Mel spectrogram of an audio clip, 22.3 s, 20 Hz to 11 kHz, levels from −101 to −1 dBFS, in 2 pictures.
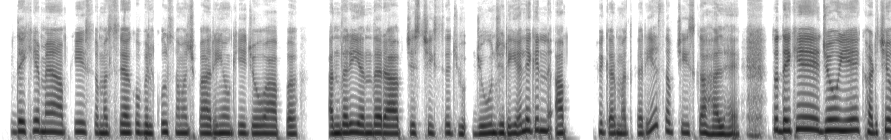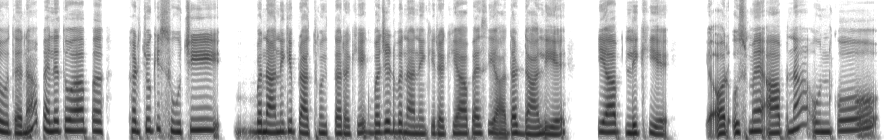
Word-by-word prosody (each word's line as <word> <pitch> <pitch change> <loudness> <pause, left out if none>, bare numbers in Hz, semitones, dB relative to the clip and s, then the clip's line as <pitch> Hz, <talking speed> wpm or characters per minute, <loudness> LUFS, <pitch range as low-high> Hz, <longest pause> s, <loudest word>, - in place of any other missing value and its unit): देखिए, 235 +2 +1
मैं 220 0 +2
आपकी 215 +1 -2
इस 210 - -6
समस्या 195 +1 0
को 205 +1 -3
बिल्कुल 195 +3 +1
समझ 195 -1 -2
पा 190 -1 -1
रही 190 +1 +1
हूँ 195 0 +3
कि 190 0 -3
जो 180 0 -1
आप 180 -1 -2 0.5
अंदर 190 +2 +5
ही 210 -1 +4
अंदर 190 0 +3
आप 180 -1 +2
जिस 195 -2 -4
चीज़ 190 -3 -5
से 195 - -2
जू 175 -1 -4
जूझ 185 +3 +3
रही 190 -1 +3
हैं, 190 - +2
लेकिन 250 0 +2
आप 190 +1 +1 0.4
फ़िक्र 190 -4 -2
मत 185 -1 -1
करिए 210 - -3
सब 235 - -6
चीज़ 195 -2 -4
का 200 - 0
हल 165 -2 +4
है। 165 +1 0 0.4
तो 265 - +1
देखिए 275 +3 +4
जो 255 +2 +6
ये 250 +1 +5
खर्चे 205 +1 -1
होते 215 -6 +2
हैं 185 - +2
ना, 205 +7 +2
पहले 235 -3 +3
तो 250 +2 0
आप 245 0 +1 0.5
खर्चों 245 +2 0
की 285 - -5
सूची 260 +2 0 0.2
बनाने 220 -1 +1
की 235 +2 -2
प्राथमिकता 190 -2 -3
रखिए, 180 +2 -3
एक 210 - -6
बजट 215 +2 0
बनाने 185 -4 -1
की 180 0 -7
रखिए, 175 +2 -3
आप 185 0 -1
ऐसी 185 - -2
आदत 190 - 0
डालिए 165 0 0 0.4
कि 225 - +1
आप 210 0 +1
लिखिए 190 -3 0 0.6
और 190 +1 +3
उसमें 230 +4 +1
आप 200 +1 -1
ना 265 +5 +1 0.2
उनको 245 - -1
200 Hz, 190 wpm, -21 LUFS, 185-230 Hz, 0.6 s, जो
